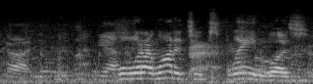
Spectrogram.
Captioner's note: audience laughing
